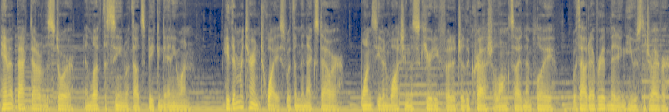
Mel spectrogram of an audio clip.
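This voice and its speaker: A man's voice: low-pitched, flat delivery, fast, over music. An American man co-hosting a podcast, speaking in a storytelling and conversational style. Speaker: podcast co-host. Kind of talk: scripted true crime narration and casual banter.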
